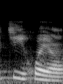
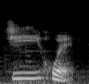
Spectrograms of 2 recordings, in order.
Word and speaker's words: 机会: 如果我有机会，志敏不是忌讳哦，应该是机会。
